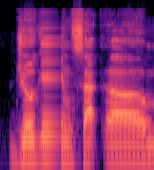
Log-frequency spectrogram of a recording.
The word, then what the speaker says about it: Jungian: Melissa Kim Corter is a deaf psychologist, author, and an expert in Jungian shadow work. Did I pronounce that right?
